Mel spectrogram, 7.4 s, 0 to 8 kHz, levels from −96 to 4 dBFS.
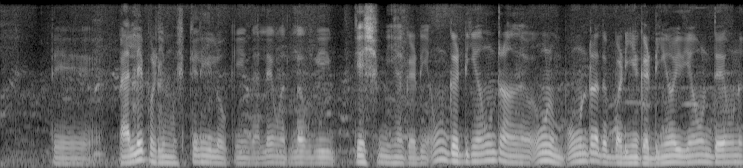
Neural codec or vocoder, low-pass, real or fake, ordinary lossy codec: none; 7.2 kHz; real; none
